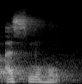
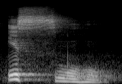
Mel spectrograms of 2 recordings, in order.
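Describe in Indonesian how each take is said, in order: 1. Kata ini diawali dengan vokal a. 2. Kata ini diawali dengan vokal i. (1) "atau asmuhu" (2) "pasti dibaca i"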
